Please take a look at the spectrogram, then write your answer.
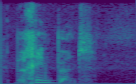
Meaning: starting point
- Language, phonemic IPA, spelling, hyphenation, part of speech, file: Dutch, /bəˈɣɪnˌpʏnt/, beginpunt, be‧gin‧punt, noun, Nl-beginpunt.ogg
